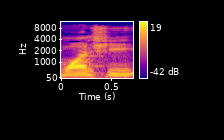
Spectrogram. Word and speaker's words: Wanshi: And in Hongzhi is the Chinese pronunciation, Wanshi is the Japanese pronunciation of Hongzhi's name, and it became known as the Wanshi school in Japan.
